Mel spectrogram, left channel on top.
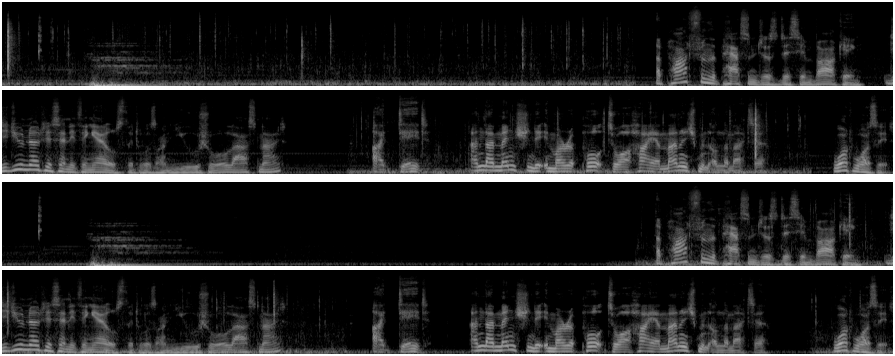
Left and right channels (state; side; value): normal; both; correlation 0.94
